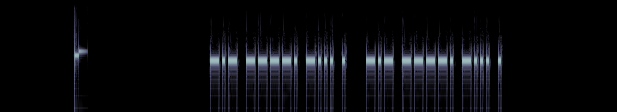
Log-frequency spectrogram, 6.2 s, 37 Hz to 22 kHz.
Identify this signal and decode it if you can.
Morse code, heard as a keyed tone, about 40 wpm, 700 Hz. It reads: K9BE K9BE
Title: USA Call Signs Repeated 2x 40wpm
